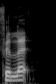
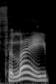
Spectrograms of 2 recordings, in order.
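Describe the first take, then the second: First: The final T is clearly sounded. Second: The final T is silent. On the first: The speaker calls it right. "pronounced fillet hard T" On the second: The speaker calls it wrong. "If you wish to be pretentious"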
